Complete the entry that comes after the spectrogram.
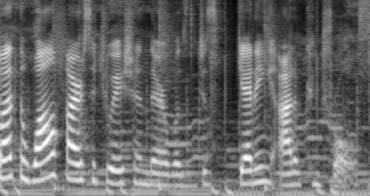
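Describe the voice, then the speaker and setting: A woman speaks at a fairly quick pace with very wide pitch swings while music plays in the background. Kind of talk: travel vlog voiceover.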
